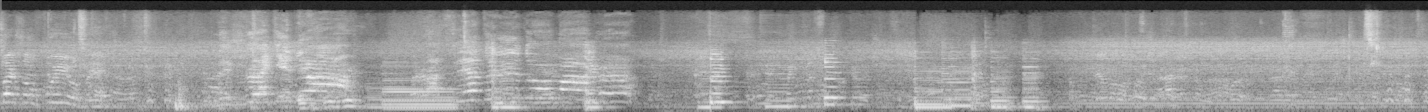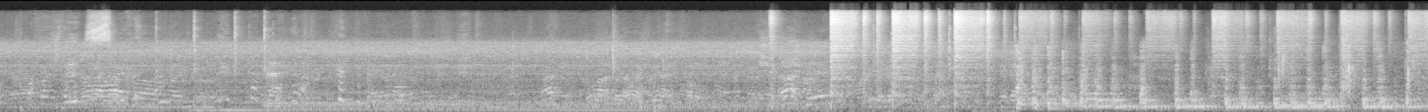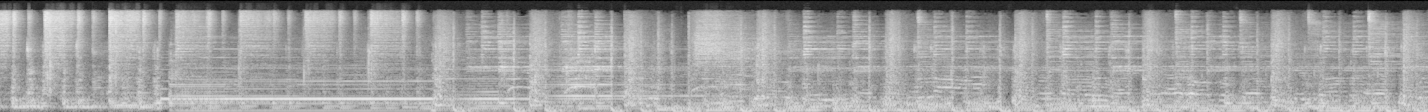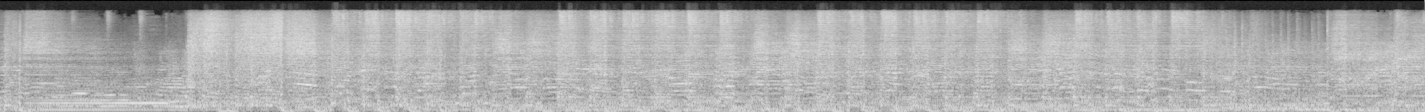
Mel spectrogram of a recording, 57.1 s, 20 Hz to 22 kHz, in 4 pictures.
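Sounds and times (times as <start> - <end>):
rock band playing live: 3.4 - 11.5, 15.4 - 57.0
drum beat: 22.0 - 39.1, 44.7 - 57.0.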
